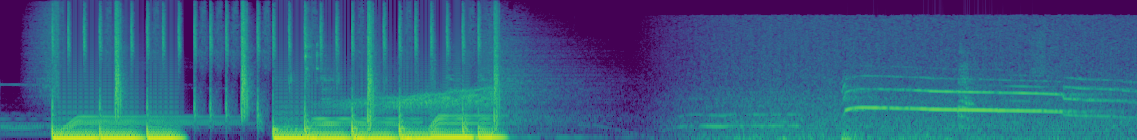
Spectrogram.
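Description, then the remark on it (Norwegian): A loud, blaring burst of sound opens, then after a brief silence a chorus of high, wavering golden jackal howls rises and holds, several voices overlapping; golden jackals are a predator newly arrived in Norway. “Det er lyden av et nytt rovdyr som har kommet til Norge.”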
